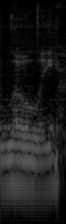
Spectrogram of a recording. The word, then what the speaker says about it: Lolli: Today we're going to look at the lolli's mate. I guess you could pronounce it lowly, but lolli sounds nicer somehow.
